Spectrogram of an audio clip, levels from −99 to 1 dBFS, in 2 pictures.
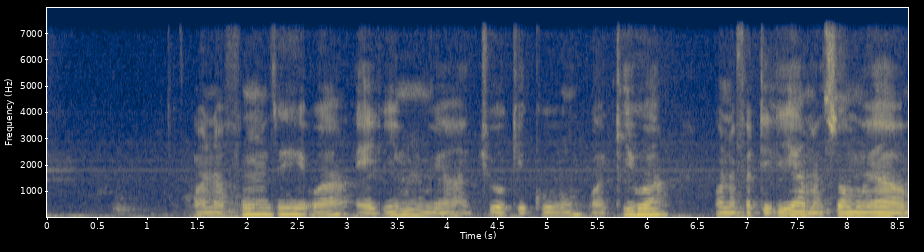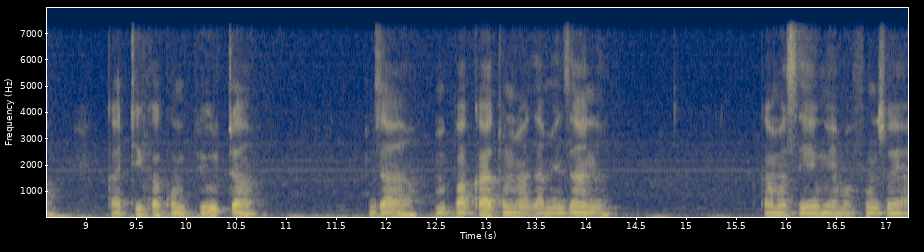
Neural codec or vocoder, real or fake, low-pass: vocoder, 22.05 kHz, 80 mel bands, WaveNeXt; fake; 7.2 kHz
